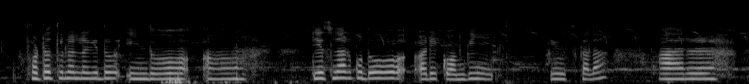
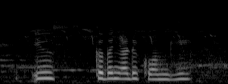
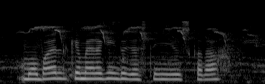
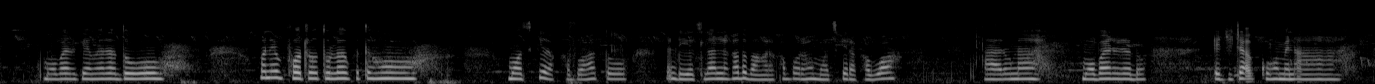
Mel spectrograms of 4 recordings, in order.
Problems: none marked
